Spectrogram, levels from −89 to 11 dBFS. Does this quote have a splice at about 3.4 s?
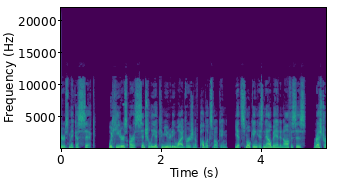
no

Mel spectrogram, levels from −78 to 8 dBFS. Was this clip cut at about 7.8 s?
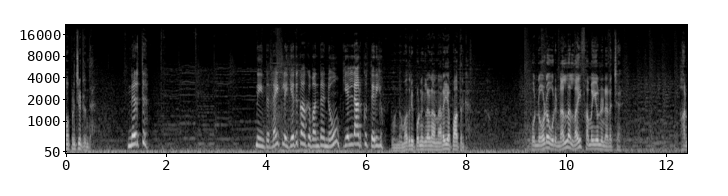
no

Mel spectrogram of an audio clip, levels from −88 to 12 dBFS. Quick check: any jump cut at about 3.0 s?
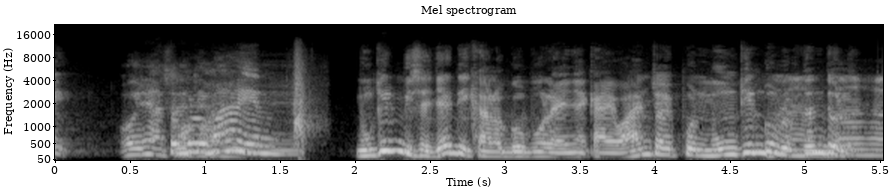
no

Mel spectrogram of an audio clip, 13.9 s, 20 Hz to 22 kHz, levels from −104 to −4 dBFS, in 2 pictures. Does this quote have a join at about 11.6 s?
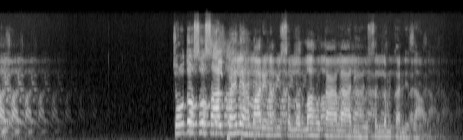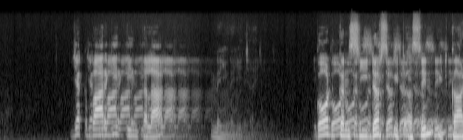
yes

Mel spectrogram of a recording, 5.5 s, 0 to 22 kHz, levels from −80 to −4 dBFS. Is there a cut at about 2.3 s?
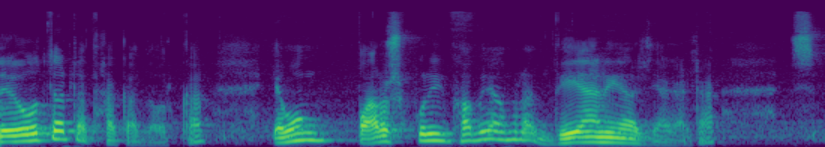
no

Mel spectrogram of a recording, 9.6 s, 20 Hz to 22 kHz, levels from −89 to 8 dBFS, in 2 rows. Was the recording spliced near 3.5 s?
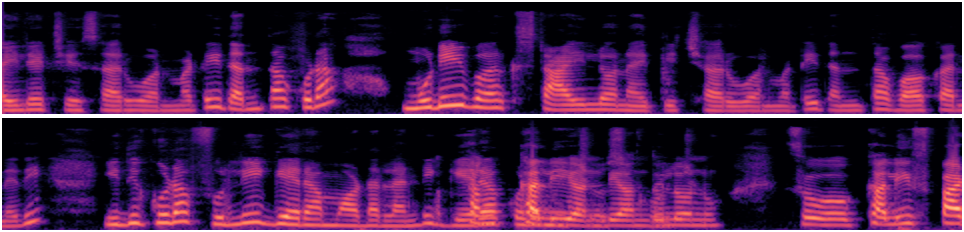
no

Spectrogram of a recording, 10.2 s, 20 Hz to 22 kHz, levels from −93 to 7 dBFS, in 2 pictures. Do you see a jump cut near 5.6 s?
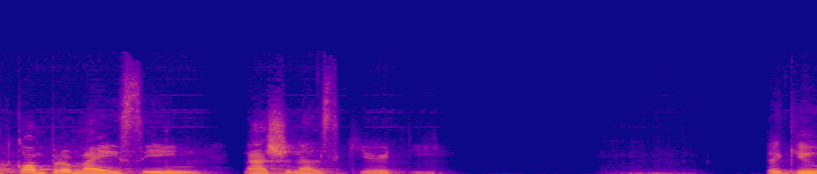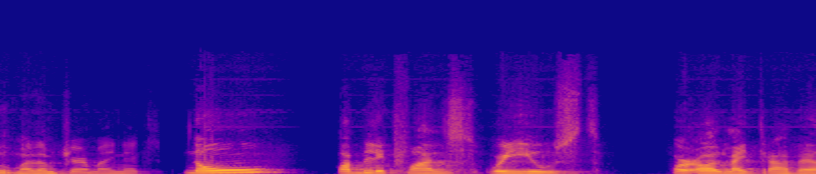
yes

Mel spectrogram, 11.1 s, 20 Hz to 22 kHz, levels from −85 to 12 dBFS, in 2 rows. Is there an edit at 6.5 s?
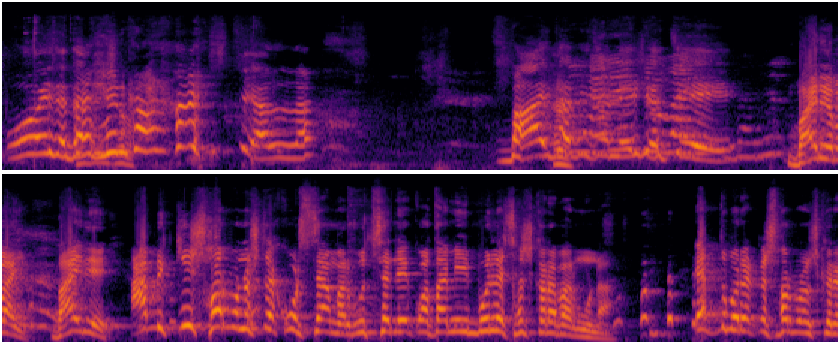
no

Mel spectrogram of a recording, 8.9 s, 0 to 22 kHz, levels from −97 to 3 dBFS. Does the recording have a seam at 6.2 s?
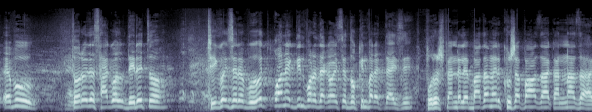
yes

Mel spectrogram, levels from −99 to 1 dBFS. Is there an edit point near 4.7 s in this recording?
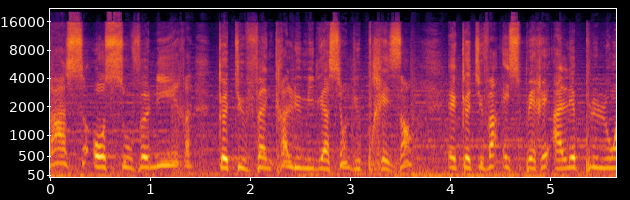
no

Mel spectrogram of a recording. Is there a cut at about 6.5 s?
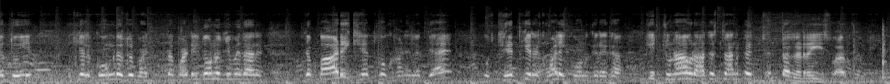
yes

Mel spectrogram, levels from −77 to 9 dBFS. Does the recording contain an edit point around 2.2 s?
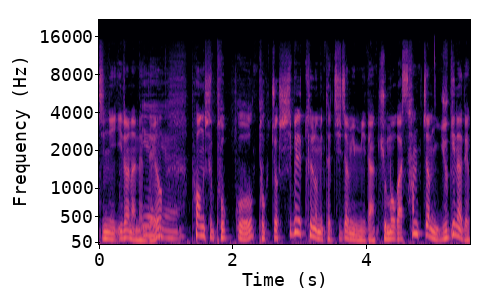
no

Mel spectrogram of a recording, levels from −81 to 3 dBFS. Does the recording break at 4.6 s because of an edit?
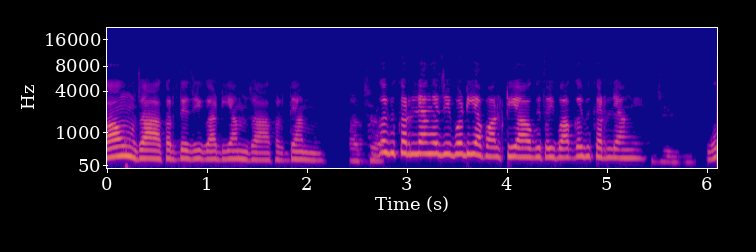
no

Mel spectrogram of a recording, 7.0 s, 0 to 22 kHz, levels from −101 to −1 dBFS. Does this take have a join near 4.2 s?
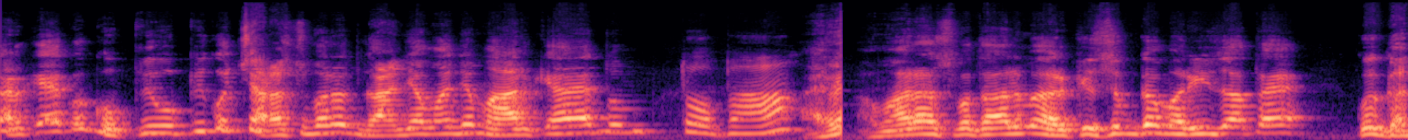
yes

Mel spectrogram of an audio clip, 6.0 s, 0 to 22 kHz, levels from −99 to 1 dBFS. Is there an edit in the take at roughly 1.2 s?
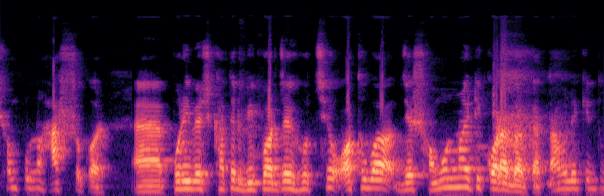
yes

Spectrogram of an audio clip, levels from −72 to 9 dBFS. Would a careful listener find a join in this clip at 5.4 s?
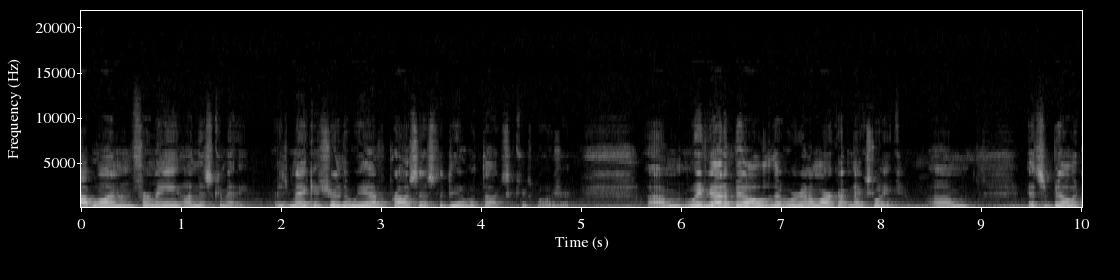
no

